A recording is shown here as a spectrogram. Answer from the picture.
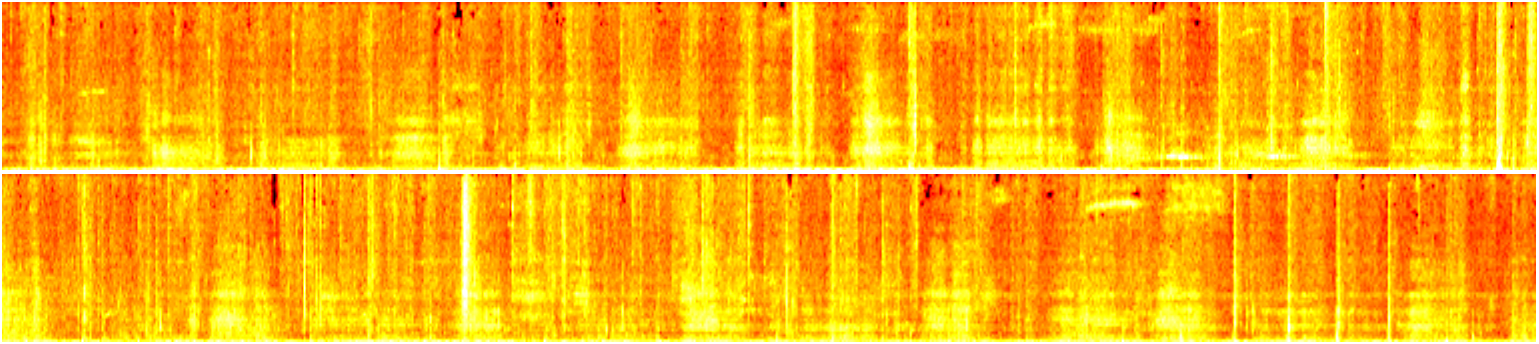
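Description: Hikers' footsteps on a dirt and leaf-litter forest trail, an irregular run of soft steps at a walking pace, over a steady low rumble on the microphone.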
